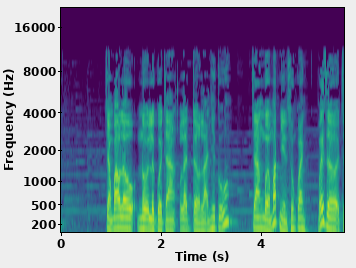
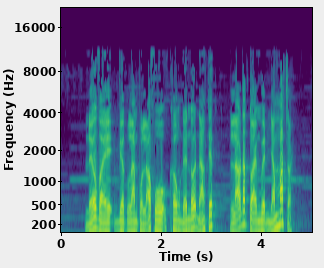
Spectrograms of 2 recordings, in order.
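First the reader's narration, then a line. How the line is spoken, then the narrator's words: Old man laughing loudly. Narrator (Vietnamese): Ông lão cười lớn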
